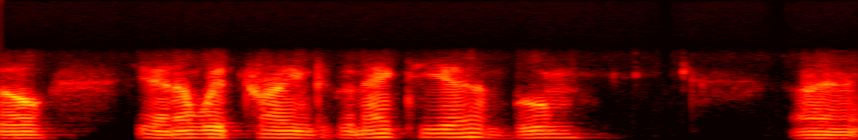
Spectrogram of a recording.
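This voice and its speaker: With a non-native accent, a man speaks at a very deep, low pitch and varies it in an ordinary way. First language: not English. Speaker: tech hobbyist investigating network security. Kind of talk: screen-recorded tutorial walkthrough. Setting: at home next to the router. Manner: hesitant, many fillers.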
